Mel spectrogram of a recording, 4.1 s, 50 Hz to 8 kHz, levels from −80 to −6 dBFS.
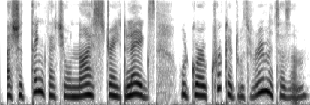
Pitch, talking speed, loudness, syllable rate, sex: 245 Hz, 190 wpm, -16 LUFS, 4.4 syllables/s, female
